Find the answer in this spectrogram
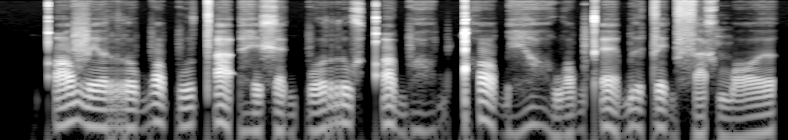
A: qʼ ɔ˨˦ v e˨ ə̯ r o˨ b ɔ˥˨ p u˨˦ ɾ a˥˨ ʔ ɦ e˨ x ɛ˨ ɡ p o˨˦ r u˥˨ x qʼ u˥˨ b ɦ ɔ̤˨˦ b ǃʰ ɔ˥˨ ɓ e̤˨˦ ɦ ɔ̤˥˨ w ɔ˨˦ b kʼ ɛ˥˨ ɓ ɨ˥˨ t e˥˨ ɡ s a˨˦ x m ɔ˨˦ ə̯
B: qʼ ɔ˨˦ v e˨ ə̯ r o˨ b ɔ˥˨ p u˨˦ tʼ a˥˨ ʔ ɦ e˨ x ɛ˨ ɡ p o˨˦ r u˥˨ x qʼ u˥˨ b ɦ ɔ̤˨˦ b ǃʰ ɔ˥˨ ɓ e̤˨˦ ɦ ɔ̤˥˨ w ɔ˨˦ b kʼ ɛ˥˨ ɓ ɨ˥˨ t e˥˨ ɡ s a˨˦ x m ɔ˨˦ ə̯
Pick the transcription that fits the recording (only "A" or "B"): B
